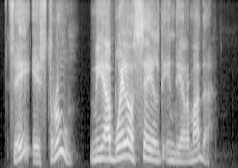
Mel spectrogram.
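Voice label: Spanish male, voice; Pirates Of The Caribbean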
